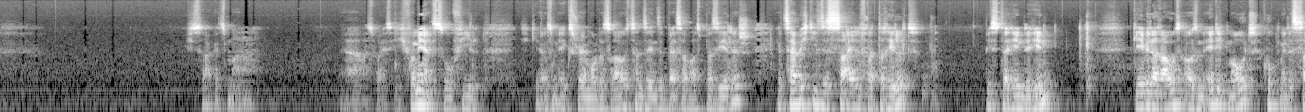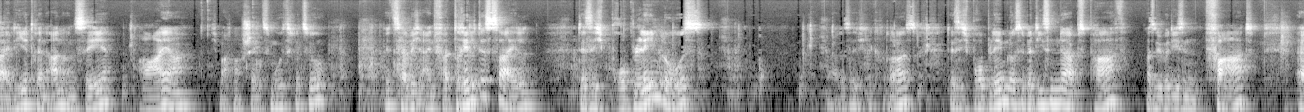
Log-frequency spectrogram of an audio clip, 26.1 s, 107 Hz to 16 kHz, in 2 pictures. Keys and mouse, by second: 5.4 click, 7.2 Tab, 7.7 Tab, 8.5 middle click, 10.8 Tab, 11.8 middle click, 13.4 shift+middle click, 15.0 right click, 20.6-21.0 shift+middle drag, 21.0 shift+click, 21.9-22.2 shift+middle drag, 23.7 Tab.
